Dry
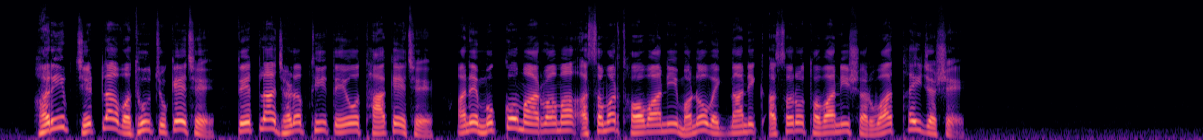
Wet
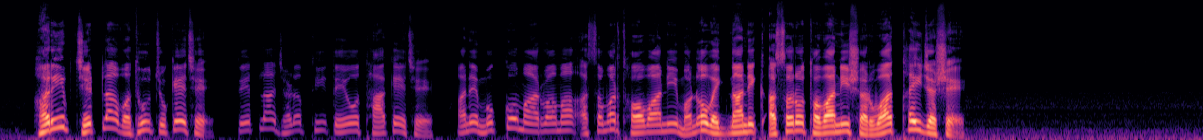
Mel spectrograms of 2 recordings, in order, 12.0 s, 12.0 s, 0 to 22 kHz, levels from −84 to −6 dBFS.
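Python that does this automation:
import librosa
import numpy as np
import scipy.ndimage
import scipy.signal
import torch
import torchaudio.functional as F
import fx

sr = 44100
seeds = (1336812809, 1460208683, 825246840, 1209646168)

y = fx.gain(x, sr, db=fx.steps((0.0, 3.5), (0.92, -3.0), (2.04, -15.5), (3.29, -7.0), (6.1, 0.0), (7.01, 9.0)))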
